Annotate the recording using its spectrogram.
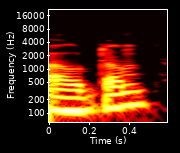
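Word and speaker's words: autumn: आउटम तो आउटम यहां पे एन आवाज आउटम। आउटम मन नहीं पड़ता है।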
